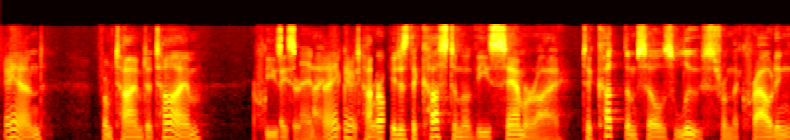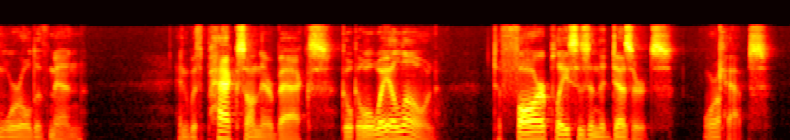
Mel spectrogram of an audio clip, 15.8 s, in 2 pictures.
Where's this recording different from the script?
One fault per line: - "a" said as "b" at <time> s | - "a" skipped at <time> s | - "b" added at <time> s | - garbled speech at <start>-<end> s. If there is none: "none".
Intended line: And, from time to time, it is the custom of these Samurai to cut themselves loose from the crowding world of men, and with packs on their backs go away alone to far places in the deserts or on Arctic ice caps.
- garbled speech at 2.5-3.8 s
- "go" added at 11.4 s
- "on Arctic ice" skipped at 15.1 s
